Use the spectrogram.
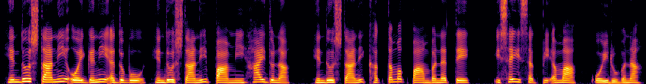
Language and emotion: Manipuri, neutral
